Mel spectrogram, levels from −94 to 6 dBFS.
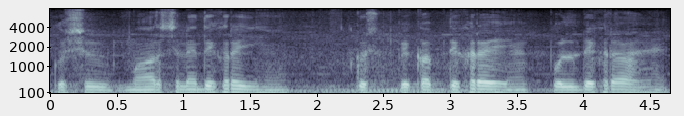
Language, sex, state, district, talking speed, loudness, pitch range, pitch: Hindi, male, Madhya Pradesh, Katni, 180 wpm, -18 LUFS, 105-115 Hz, 110 Hz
